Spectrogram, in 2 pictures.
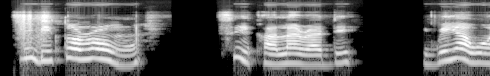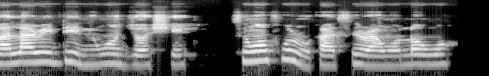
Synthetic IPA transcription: nĩ˦bi˧tɔ˦ɾɔ˦˨wũ˨˦ | si˦i˦˨ka˧la˦ɾa˧de˦ | i˨ɡ͡be˨˦ja˦˨wo˨˧˦a˧la˦ɾe˦de˦˨nĩ˧˦w̃ɔ̃˦d͡ʒɔ˧ʃe˧ | ti˦w̃ɔ̃˦fu˦˨ɾũ˨ka˧˨si˨˦ɾa˨˧˨w̃ɔ̃˧lɔ˦wɔ˦

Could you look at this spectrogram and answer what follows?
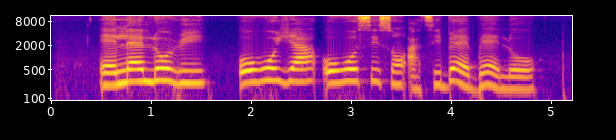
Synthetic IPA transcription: ɛ˨lɛ˧lo˦ɾi˧ | o˧wo˦ja˦o˧wo˦si˦sɔ̃˧ʔa̰˨ti˧˦bɛː˦˨bɛː˦˨lɔ˧

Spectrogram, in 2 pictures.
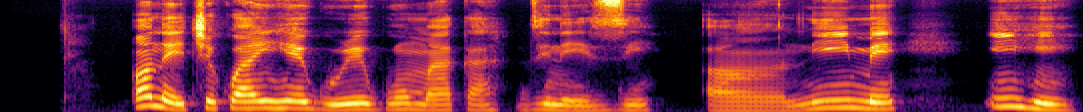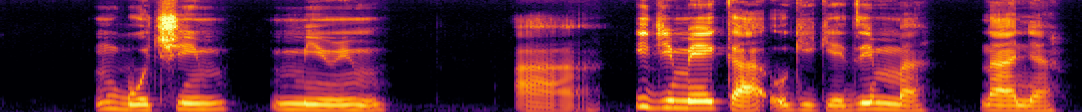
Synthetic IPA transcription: ɔ˦ne˨t͡ʃe˦kʷa˦i˦ɦe˦ɡʷu˨ɾe˦ɡʷu˦ma˨a˦ka˦dɪ˦ne˨zi˦˨ | ni˦me˦ | i˦ɦi˨ | ŋ͡m̩˦ɡ͡bo˨t͡ʃi˦m̩˦ | m̩˦mi˦ɾi˦m̩˦ | a̰˨ | i˦d͡ʒi˦m˦e˦ka˨o˨ɡi˨ɡe˨dɪ˦m̩˦ma˨ | na˦˨ɲa˦

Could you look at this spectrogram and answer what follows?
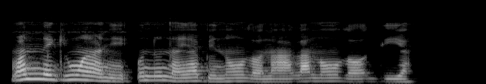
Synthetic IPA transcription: ŋʷa˦n̩˦ne˦ɡɪ˦ŋʷaː˦˨ɲɪ˨u˦nu˦na˨ja˦bɪ˨nʊ˦lɔ˨na˨a˨la˦nʊ˦lɔ˨˦dɪ˦ja˦

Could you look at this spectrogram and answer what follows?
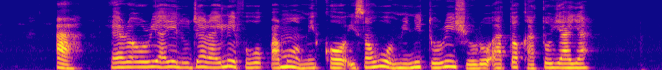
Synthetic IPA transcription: a˨ | ɛ˧ɾɔ˧o˧ɾi˦a˧je˦˨lu˨˦d͡ʒa˦ɾa˧i˧le˦˨fo˧wo˦k͡pa˧mɔ̃ː˦˨mĩ˧kʰɔ˧i˨sɔ̃˧wo˦˨mĩ˧nĩ˦to˧ɾi˦i˦˨ʃo˨ɾo˧ʔa˧tɔ˦˨ka˨˦to˦ja˦ja˦

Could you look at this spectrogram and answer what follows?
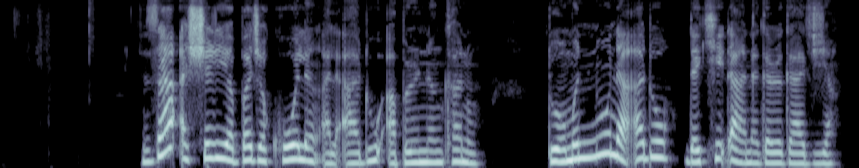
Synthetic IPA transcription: zaː˦ʔa˨ʃɪ˦ɽja˨bɐ˦d͡ʒe˨kʷʰoː˦lɪ˨ŋʔa̰˨lʔaː˨duː˦ʔa˨bɪ˦rnɪ˦ŋkʰɐ˦noː˨ | d̥oː˨mɪ˦nːuː˦na˨ʔa˦doː˦da˨kʲʰɪ˦ɗaː˨na˦ɡɐ˦rɡaː˦d͡ʒɪ˦jaː˦

